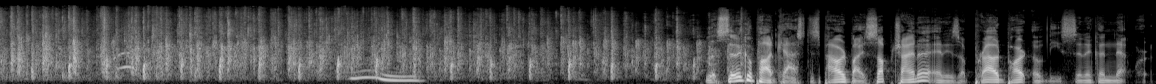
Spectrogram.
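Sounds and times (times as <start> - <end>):
audience applause: 0.0 - 7.7
speech: 3.8 - 4.3, 7.1 - 11.5.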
